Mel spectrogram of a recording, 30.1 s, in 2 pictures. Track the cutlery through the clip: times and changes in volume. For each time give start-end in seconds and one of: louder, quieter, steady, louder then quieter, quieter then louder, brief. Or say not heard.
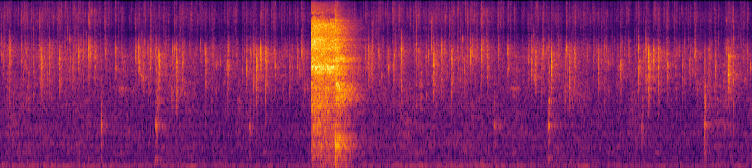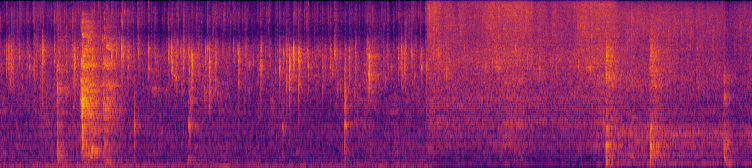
not heard.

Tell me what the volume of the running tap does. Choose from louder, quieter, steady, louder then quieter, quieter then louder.
steady.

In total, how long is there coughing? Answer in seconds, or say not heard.
3 s.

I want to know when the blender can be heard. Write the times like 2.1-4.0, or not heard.
not heard.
